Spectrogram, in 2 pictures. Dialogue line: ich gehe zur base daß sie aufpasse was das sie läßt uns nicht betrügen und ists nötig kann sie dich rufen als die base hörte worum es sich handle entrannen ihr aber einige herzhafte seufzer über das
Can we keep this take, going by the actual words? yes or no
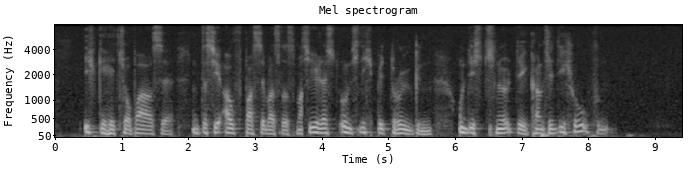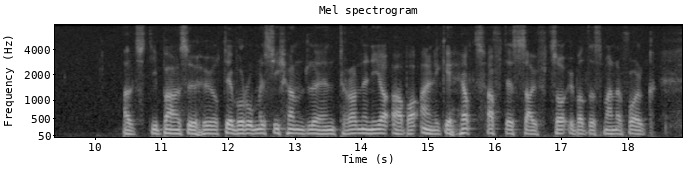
yes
